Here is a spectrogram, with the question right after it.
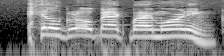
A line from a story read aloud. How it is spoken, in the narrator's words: cried Thales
